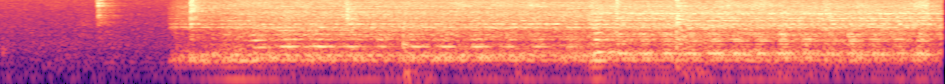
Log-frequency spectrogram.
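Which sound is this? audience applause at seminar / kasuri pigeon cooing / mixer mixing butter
mixer mixing butter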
